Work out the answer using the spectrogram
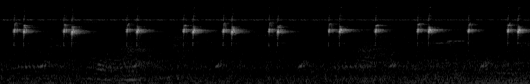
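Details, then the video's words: Loud, sharp squirrel chirps repeat about every half second, some in close pairs, over a steady high-pitched hum in the background. "The Call of the Squirrel"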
